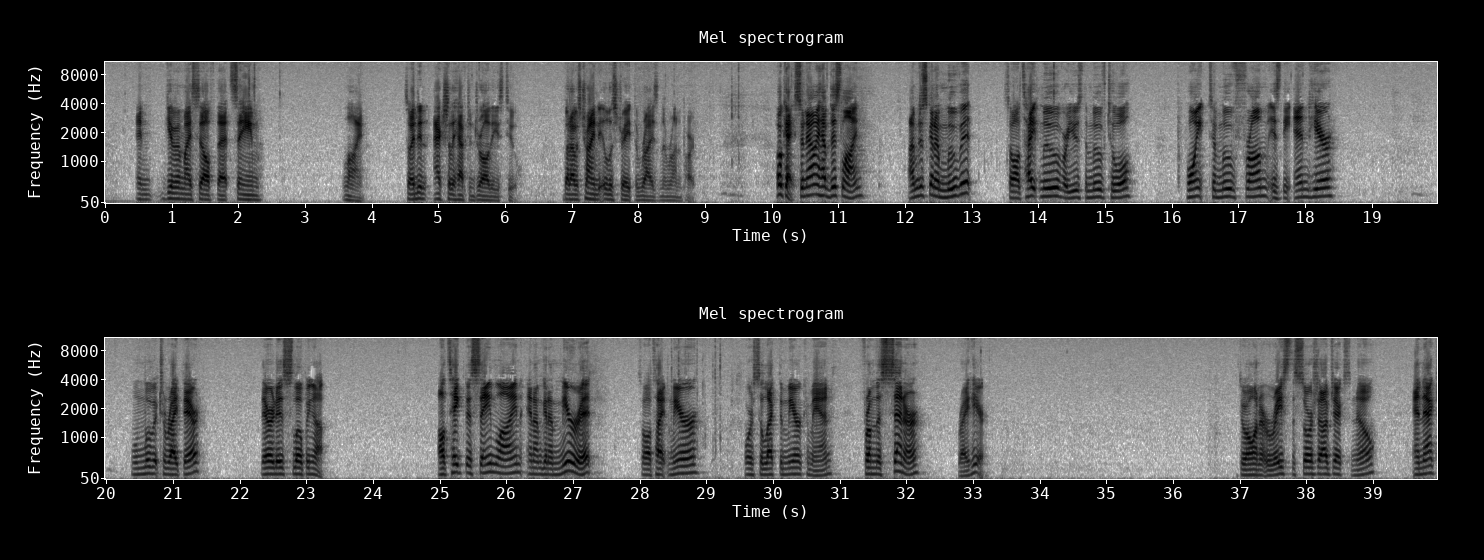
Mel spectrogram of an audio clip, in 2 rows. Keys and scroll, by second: 13.6 Return, 29.1 Return.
